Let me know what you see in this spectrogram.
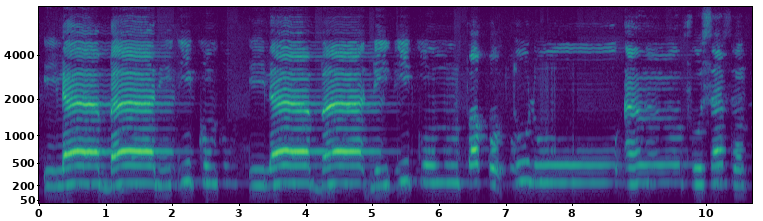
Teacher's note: قاف پر کلکلا ہو رہا ہے دوسرے درجے کا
